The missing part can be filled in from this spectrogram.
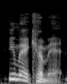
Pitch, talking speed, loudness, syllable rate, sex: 155 Hz, 360 wpm, -17 LUFS, 8.2 syllables/s, male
